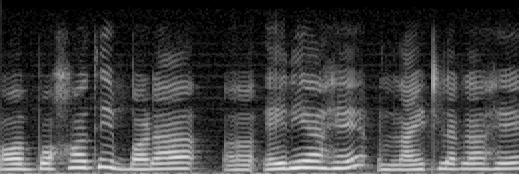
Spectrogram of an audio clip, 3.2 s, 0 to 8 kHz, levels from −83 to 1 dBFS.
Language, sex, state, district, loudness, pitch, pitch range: Hindi, female, Chhattisgarh, Sukma, -14 LUFS, 250 Hz, 230-285 Hz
